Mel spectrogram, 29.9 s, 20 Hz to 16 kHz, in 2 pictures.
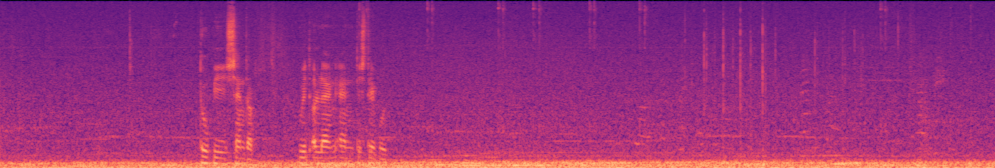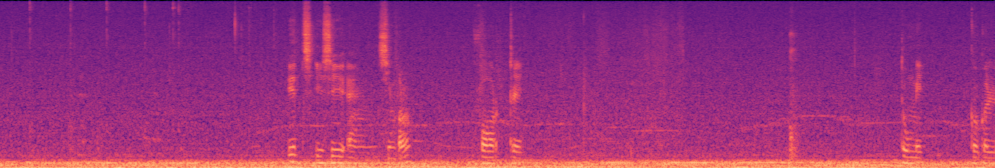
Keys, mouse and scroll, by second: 5.3 click, 6.4 click, 7.4 click, 8.0 click, 8.8 click, 9.6 click, 10.6 shift+Down, 12.2 shift+Down, 13.2 shift+click, 13.9 ctrl+scroll down 2, 14.2 ctrl+middle click, 14.8 ctrl+scroll up 2, 15.3 ctrl+click, 16.5 click, 17.5 click, 18.6 ctrl+click, 19.8 ctrl+click, 20.2-20.9 ctrl+scroll up 1.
